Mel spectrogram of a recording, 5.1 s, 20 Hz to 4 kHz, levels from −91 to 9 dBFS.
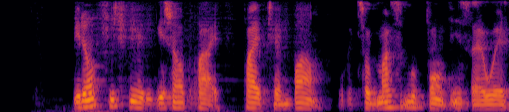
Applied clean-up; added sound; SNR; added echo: neural mask model DeepFilterNet 3.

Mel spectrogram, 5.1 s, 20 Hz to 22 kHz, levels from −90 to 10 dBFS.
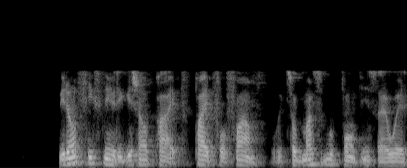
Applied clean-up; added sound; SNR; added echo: none; none; none; none.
